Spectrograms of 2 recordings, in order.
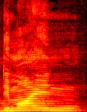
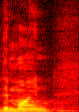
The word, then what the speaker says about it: Des Moines: It came from Des Moines, Iowa. I hope I'm saying it properly. I learned it. Des Moines. It's a very difficult word to pronounce in my language. Des Moines, Iowa.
